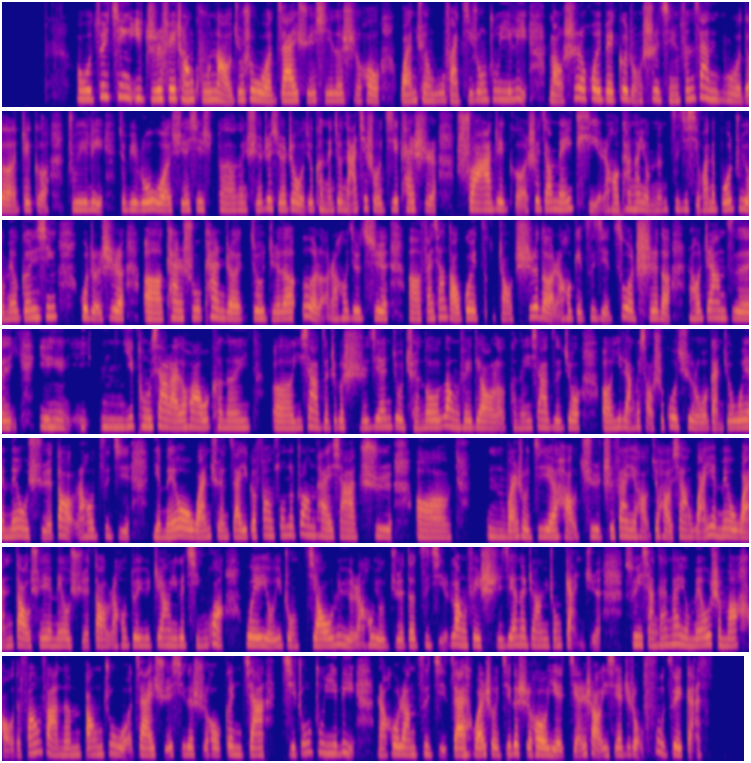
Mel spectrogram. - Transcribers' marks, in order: tapping; chuckle; chuckle
- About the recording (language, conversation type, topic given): Chinese, advice, 我为什么总是容易分心，导致任务无法完成？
